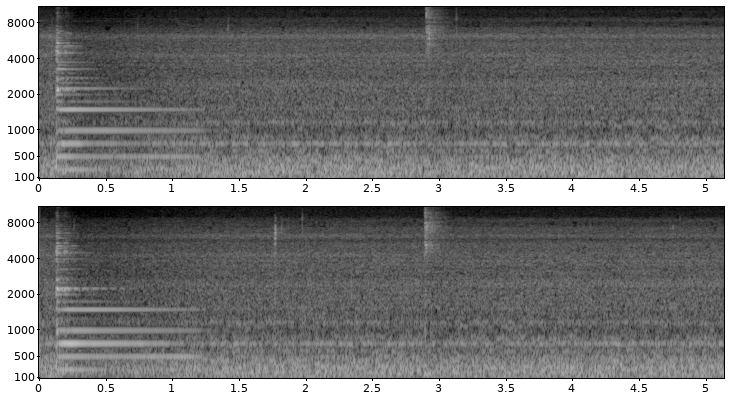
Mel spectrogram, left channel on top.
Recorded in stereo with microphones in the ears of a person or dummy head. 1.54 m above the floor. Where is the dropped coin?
75° right (ahead or behind), 6.5 m.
